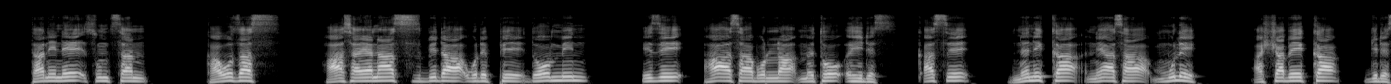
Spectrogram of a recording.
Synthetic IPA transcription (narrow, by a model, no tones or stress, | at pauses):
t̪ɐnɪnɛsʊnt͡sːɐn | kɐwɔzɐs | haːsɐjɐnaːsbɪd̪awɔd̪ɛpːɛd̪o̞ːmːɪn | ɪzɪ | hɐːsaːbɔlːɐmɛt̪ɔʔɛhɪd̪ɛs | kʼɐsːɛ | nɛnɪkːɐnɛɐsaːmʊlɛ | ʔɐʃːɐbeːkːɐ | ɡɪd̪ɛs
